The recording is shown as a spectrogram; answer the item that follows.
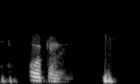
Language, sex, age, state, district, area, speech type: Telugu, male, 18-30, Telangana, Medak, rural, conversation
